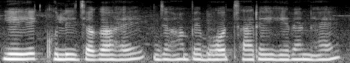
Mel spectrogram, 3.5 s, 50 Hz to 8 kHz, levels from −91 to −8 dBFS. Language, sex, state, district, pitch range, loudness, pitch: Hindi, female, Karnataka, Koppal, 225-240 Hz, -16 LUFS, 230 Hz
